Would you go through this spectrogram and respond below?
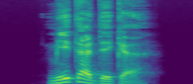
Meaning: inflection of meterdick: 1. strong/mixed nominative/accusative feminine singular 2. strong nominative/accusative plural 3. weak nominative all-gender singular
- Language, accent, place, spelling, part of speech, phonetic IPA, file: German, Germany, Berlin, meterdicke, adjective, [ˈmeːtɐˌdɪkə], De-meterdicke.ogg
